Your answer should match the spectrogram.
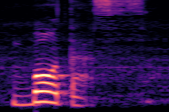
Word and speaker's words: botas: if you want to pronounce botas without an accent, you have to avoid avoid um, pronouncing the English O. Okay, O versus O, O, O. Botas.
